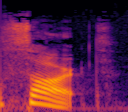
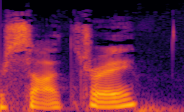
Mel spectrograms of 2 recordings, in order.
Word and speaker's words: Sartre: Jean-Paul Sartre, or Sartre, depending on how you want to pronounce that, said, there is no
